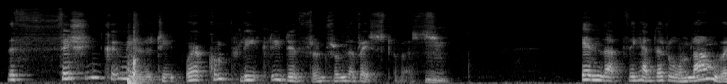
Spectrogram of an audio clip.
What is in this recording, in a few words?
Northern and Insular Scots, The Black Isle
